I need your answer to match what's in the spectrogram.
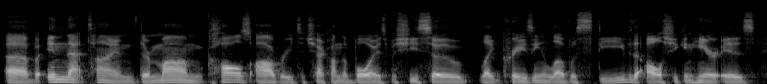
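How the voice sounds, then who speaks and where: A man's voice: sits low, little pitch movement, normal speed, hardly any pauses, a little mellow. A man hosting a casual podcast, rambling through a movie plot recap with lots of ums and uhs among friends. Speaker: podcast host.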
